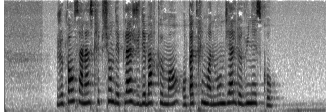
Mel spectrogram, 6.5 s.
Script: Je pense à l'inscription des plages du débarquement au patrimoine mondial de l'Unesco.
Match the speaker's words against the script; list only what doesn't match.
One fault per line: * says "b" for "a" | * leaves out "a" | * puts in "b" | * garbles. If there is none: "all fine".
all fine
